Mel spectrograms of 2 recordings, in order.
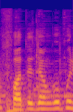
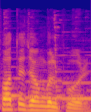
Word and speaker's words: ফতেজঙ্গপুর: এই বাজারের নাম ফতেহ জঙ্গপুর হলেও শরীয়তপুরে যারা আছে তারা কখনোই ফতে জঙ্গপুর উচ্চারণ করে না। তারা কাগজে কলমে ফতে জঙ্গপুর লিখলেও তারা মুখে উচ্চারণ করে ফতে জঙ্গলপুর।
